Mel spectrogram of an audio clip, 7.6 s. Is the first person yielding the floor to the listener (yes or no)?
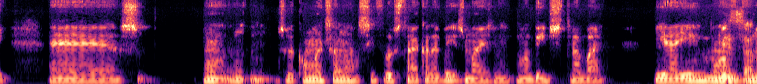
no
